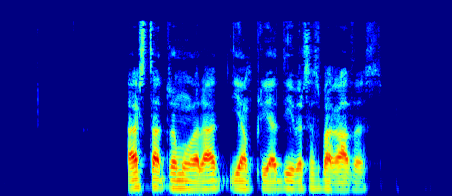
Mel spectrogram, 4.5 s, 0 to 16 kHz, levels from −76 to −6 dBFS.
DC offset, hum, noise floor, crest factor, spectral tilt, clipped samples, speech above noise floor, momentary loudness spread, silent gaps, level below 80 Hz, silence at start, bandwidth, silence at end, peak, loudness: under 0.1%; none; -81 dBFS; 20 dB; -5.5 dB/octave; under 0.1%; 60 dB; 10 LU; none; -54 dBFS; 1.3 s; 11.5 kHz; 0.85 s; -2 dBFS; -22 LUFS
